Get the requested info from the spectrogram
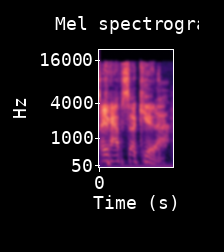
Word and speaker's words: Capsakid: Yeah, it's in the new one, Capsakid. And it's spelled exactly like that. It's Capsakid.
